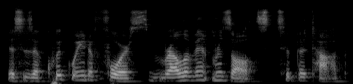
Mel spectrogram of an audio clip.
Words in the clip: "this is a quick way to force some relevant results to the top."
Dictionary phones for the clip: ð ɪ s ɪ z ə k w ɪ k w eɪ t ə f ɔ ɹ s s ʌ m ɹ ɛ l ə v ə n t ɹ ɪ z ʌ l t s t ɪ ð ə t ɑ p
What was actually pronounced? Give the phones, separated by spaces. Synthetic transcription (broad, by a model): ð ɪ s ɪ z ə k w ɪ k w eɪ t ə f ɔ ɹ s s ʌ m ɹ ɛ l ə v ə n t ɹ ɪ z ʌ l t s t ɪ ð ə t ɑ p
